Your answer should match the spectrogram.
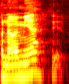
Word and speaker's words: pneumonia: Okay, so if you ever get pneumonia, you know, they don't call it pneumonia, it's pneumonia.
